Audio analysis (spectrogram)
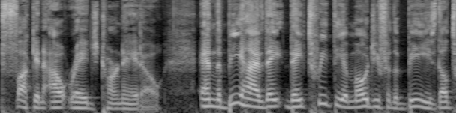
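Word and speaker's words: BeyHive: So I guess the Beehive, but it's spelled Bey hive. So I'll say the Beehive because it's Beyonce, but I thought it was the Bayhive because of the way it was spelled.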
